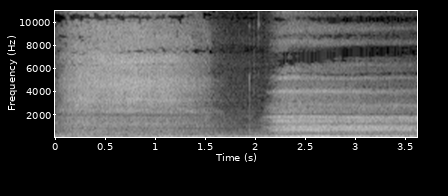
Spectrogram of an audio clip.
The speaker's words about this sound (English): placing your hands over your heart space if you would, taking some deep breaths.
